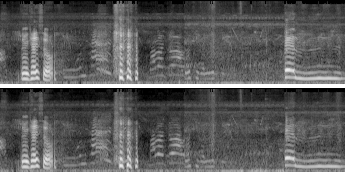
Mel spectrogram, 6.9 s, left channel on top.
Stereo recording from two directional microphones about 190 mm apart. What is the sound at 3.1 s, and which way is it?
Vehicle, 10° right (ahead or behind).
